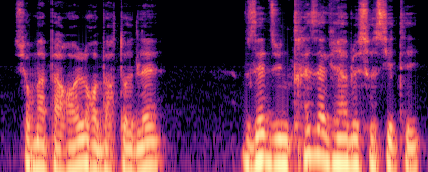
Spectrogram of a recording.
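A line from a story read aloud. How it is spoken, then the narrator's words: Exclaiming. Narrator (French): s'écria enfin Alicia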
